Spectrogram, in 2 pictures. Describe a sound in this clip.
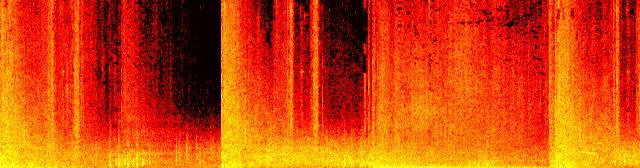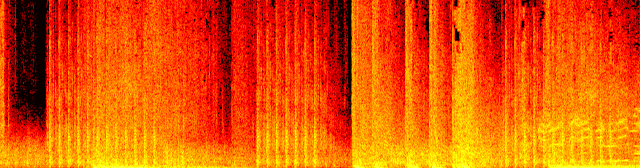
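Gunshots crack in quick bursts, close by.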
